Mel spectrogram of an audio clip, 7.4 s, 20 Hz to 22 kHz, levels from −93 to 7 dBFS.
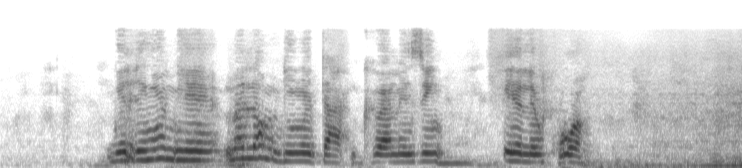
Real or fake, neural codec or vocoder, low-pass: fake; codec, 24 kHz, 1 kbps, SNAC; 10.8 kHz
